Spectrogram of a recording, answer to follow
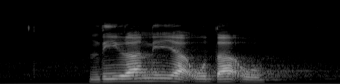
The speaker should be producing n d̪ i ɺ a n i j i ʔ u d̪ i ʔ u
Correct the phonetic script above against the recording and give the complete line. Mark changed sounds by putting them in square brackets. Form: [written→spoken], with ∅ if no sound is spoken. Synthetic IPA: n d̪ i ɺ a n i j [i→a] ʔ u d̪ [i→a] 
